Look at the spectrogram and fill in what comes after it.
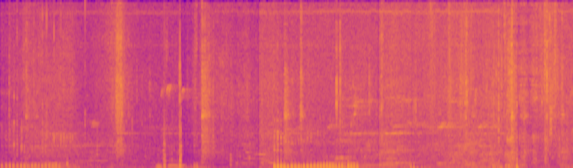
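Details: A critically endangered Amur leopard gives two deep, rough, pulsing growls while a person nearby softly calls it "pretty lady."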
